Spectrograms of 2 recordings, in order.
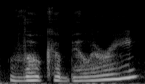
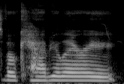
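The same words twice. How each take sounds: First: Vocabulary said as vo-ca-bi-lary, questioning rise; vocabulary mimicked with the wrong middle, voca-bi-lary; mocking mispronunciation. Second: Said in the usual way. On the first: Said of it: "did you just pronounce vocabulary".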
